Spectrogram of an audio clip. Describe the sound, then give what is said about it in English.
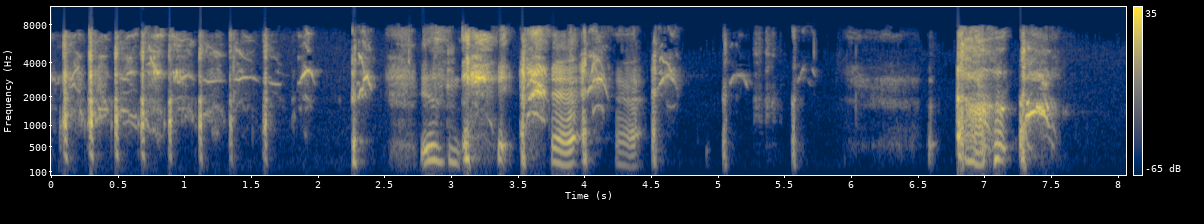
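Coughing after choking on wine: a rapid run of short, sharp coughs, then a few longer, harsher fits with gaps between them, loud and mostly alone. “Excuse me, I don't have the COVID that I think. Anyways, that's cracking me up, obviously, to the point that I just choked on my wine.”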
